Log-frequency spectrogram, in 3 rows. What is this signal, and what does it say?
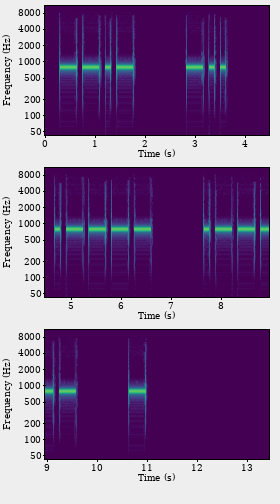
Morse code, heard as a keyed tone, about 10 wpm, spaced as for 6 wpm, 800 Hz. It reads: QD11T
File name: LEZIONI / 4 Q1 ws 10wpm 2538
